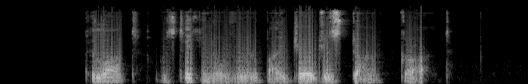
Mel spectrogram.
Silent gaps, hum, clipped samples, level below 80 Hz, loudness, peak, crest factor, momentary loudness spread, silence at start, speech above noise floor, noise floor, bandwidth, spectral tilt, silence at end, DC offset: none; none; under 0.1%; -44 dBFS; -21 LUFS; 0 dBFS; 22 dB; 16 LU; 0.85 s; 50 dB; -72 dBFS; 16.5 kHz; -3.5 dB/octave; 0.8 s; under 0.1%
